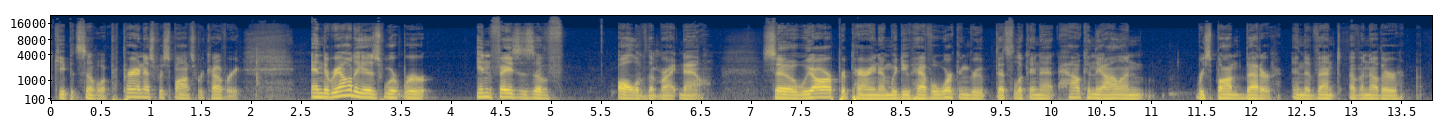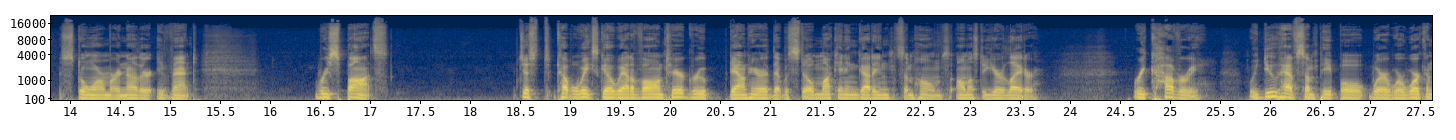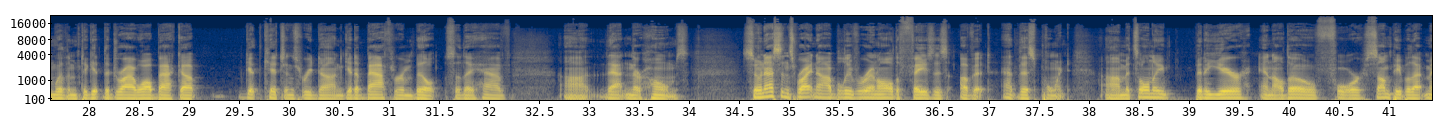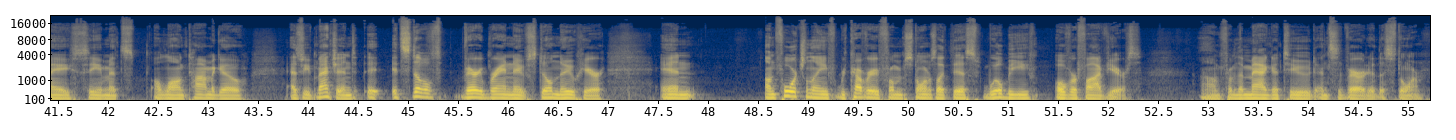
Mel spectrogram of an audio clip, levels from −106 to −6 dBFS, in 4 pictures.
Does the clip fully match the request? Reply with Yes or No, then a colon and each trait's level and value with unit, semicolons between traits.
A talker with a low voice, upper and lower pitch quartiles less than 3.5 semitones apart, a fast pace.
No: low, 120 Hz; narrow, 2.4 semitones; average, 190 wpm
